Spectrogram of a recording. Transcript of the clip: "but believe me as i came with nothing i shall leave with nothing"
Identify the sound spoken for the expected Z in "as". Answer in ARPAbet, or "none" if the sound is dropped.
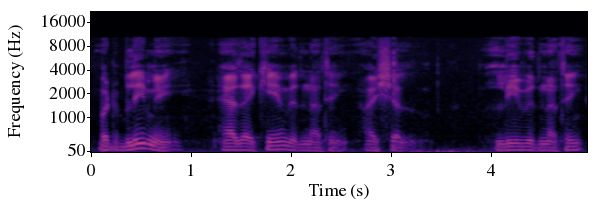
Z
